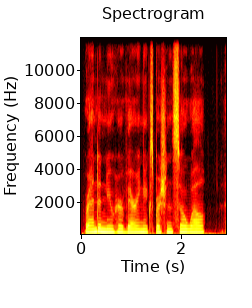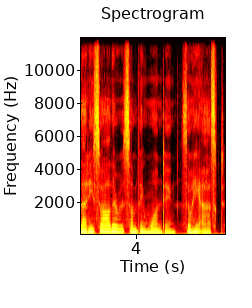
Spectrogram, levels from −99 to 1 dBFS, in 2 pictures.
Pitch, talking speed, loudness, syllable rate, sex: 185 Hz, 175 wpm, -17 LUFS, 5.0 syllables/s, female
